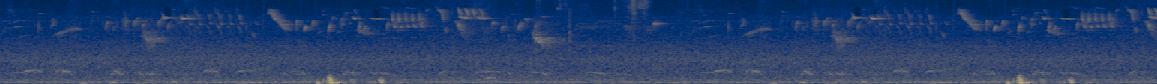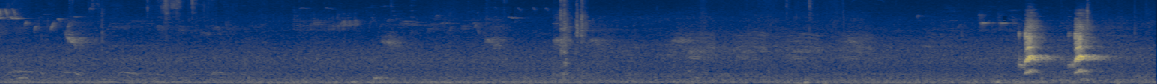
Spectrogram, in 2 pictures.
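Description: Outdoor birdsong: several wild birds chirping and whistling throughout, with two low dull thuds about four and thirteen seconds in and a short louder sound just before the end.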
